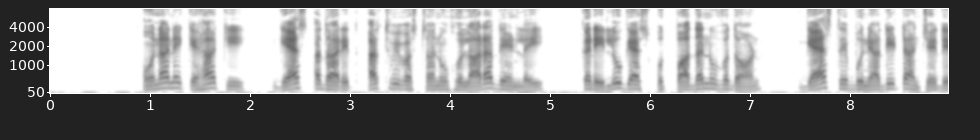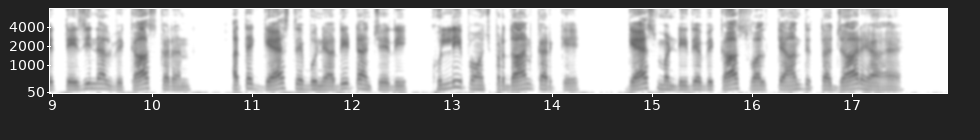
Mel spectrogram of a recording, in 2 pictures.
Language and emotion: Punjabi, neutral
